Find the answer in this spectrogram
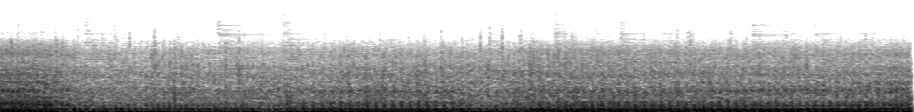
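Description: A small single-cylinder four-stroke trail bike engine running steadily at low revs while riding a rough gravel forest track, under a constant rumble of noise from the ride.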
